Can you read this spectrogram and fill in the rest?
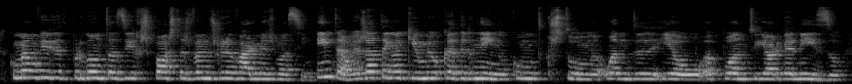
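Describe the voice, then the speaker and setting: Young Portuguese woman vlogger, congested and chatty, recorded a bit far off in a roomy space. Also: sits high. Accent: European Portuguese. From northern Portugal. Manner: chatty, explanatory, many fillers. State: congested from asthma. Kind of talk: casual Q&A vlog. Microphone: device camera at a distance. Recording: echoey room, voice off-mic.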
